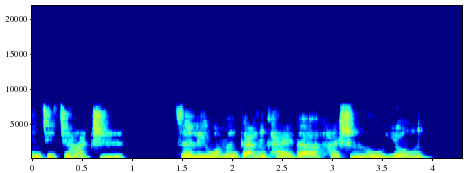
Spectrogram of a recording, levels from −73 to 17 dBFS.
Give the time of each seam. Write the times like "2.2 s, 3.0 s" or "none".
1.2 s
